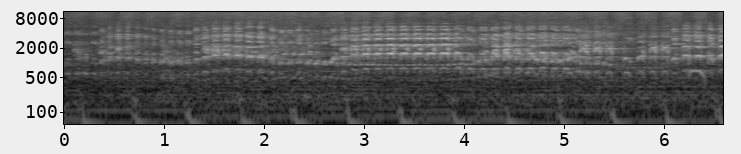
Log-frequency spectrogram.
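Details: Australian kookaburras calling outdoors beside an aqua fitness class, said to be laughing; a raucous cackling chorus of harsh, rising and falling notes runs throughout over a steady music beat.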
